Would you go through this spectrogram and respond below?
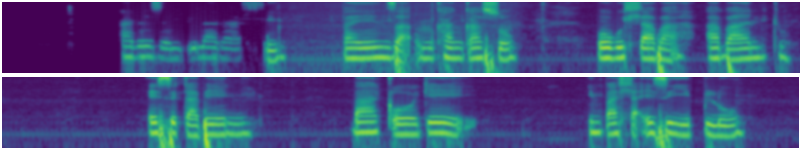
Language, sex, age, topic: North Ndebele, female, 25-35, health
